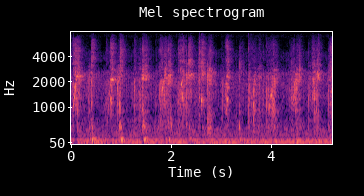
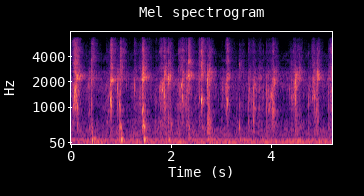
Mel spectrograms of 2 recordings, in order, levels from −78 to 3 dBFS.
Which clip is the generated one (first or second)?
second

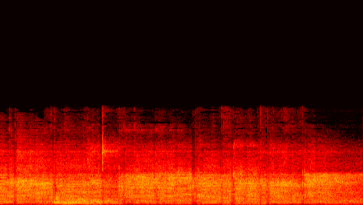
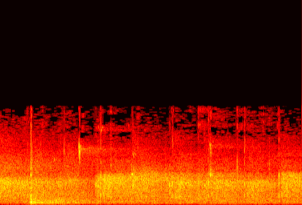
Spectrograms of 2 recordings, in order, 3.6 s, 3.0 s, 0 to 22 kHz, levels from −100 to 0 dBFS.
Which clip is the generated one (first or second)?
first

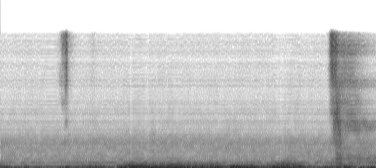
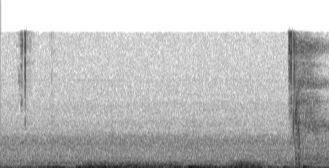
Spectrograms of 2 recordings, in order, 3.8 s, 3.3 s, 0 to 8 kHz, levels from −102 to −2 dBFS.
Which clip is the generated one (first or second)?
first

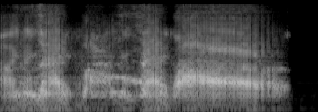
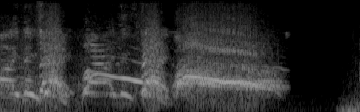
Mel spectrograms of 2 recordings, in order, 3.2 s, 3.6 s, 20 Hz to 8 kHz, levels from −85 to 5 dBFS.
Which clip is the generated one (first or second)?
first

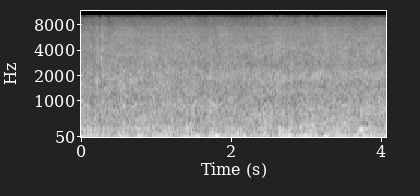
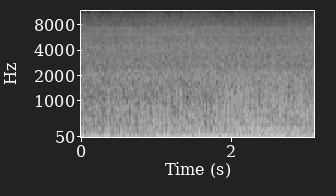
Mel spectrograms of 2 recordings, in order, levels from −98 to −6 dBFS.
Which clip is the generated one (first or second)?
first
